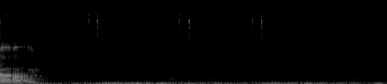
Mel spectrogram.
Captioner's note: mouse clicking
